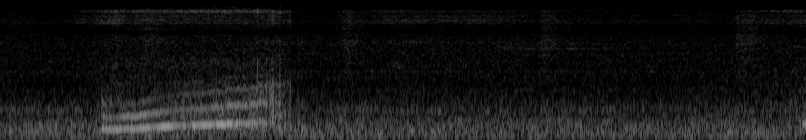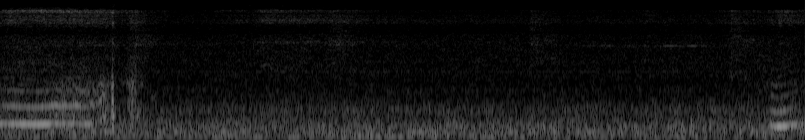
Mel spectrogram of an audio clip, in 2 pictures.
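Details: Bhuri, a pug, snoring while asleep: two whistling, wheezy breaths that rise in pitch, about three seconds apart, over a quiet steady background hum.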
